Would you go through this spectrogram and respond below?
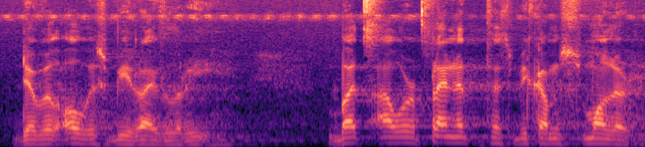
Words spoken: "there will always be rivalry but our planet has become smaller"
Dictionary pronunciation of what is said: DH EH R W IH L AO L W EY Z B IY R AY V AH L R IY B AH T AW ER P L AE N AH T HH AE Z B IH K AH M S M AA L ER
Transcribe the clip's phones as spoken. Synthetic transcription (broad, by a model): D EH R W IH L AO L W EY S B IY R AY V AH L R IY B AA T AW ER P L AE N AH T HH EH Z B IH K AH M S M AA L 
